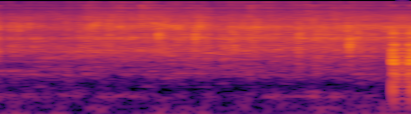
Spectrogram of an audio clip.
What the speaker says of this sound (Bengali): আলুটা আর উচ্ছেটা আমি একসঙ্গে ভেজে নেব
